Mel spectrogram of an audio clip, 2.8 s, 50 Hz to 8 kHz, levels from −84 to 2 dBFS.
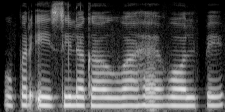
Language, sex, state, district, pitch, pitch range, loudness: Hindi, female, Madhya Pradesh, Bhopal, 225 Hz, 220-230 Hz, -12 LUFS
